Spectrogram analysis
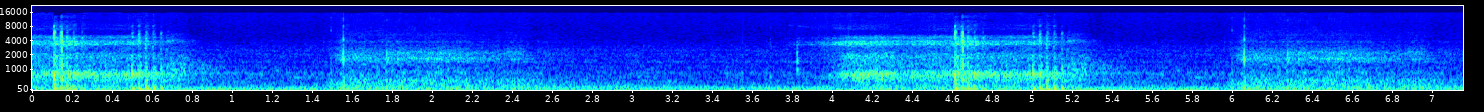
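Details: Cartoon (simulated) snoring: repeating cycle of snorting in-breath and whistling out-breath, about 15 per minute, over a noisy soundtrack.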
